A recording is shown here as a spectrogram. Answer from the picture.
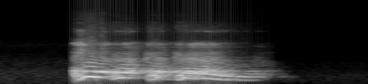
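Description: A man clearing his throat into his fist: one loud, rasping burst lasting just over a second, starting about half a second in.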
